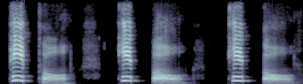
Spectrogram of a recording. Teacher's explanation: 발음이거든요 근데 완전히 그 왜 그 립스틱 바르고 하는 것처럼 그렇게 아예 입술을 먹었다가 다시 파 하면서 터트리셔야 되는게 피 발음이에요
